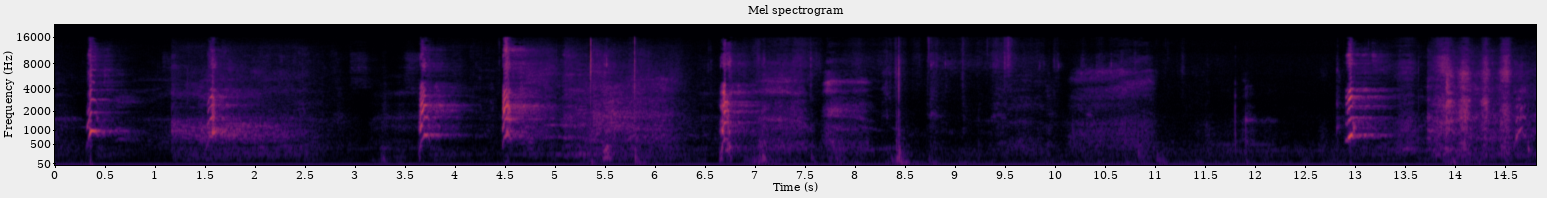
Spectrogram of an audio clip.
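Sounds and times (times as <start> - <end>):
puppy barking: 0.3 - 0.8, 3.6 - 4.9, 6.6 - 7.0, 12.8 - 13.4
laughter: 4.6 - 8.2, 13.4 - 14.8.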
